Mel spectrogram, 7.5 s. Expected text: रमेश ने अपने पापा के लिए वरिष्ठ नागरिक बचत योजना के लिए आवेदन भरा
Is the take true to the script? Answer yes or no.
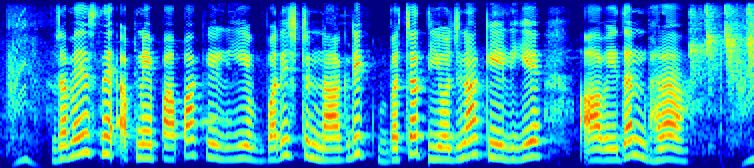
yes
